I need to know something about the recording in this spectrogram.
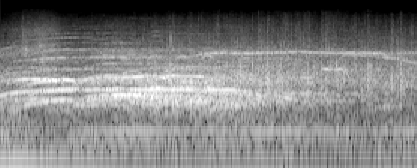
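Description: Audience applauding and cheering, with held and gliding voice-like whoops over the clapping; it swells in the first second or two and then dies away toward the end.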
